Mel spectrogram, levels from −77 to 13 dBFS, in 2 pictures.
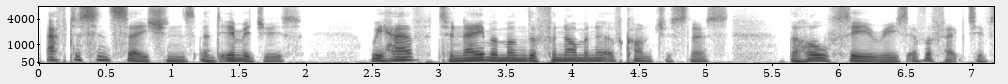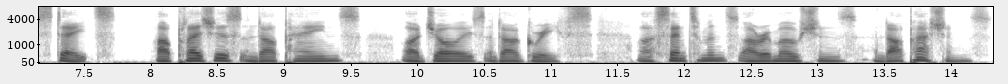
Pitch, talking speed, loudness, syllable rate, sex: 125 Hz, 145 wpm, -20 LUFS, 4.9 syllables/s, male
